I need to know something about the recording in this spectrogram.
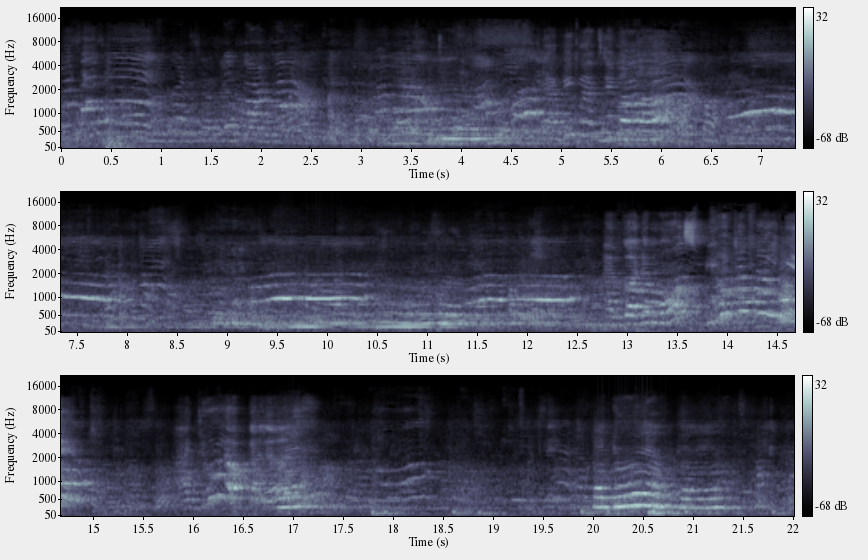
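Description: A woman speaks gently into a microphone, coaxing a child.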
